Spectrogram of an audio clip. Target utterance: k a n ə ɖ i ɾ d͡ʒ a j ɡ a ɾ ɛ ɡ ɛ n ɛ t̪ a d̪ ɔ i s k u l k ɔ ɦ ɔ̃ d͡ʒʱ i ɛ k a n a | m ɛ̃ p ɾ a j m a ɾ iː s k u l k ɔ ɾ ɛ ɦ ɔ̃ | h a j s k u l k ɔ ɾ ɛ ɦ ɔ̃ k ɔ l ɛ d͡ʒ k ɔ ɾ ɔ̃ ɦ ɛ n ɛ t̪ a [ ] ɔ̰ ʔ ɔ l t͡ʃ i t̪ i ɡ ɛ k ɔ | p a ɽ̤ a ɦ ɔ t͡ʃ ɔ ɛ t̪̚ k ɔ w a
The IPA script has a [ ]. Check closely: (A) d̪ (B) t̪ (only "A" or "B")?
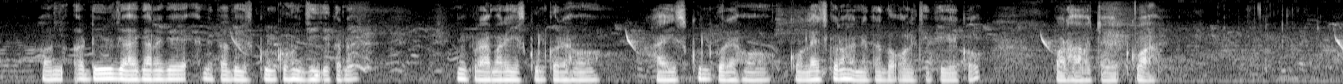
A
